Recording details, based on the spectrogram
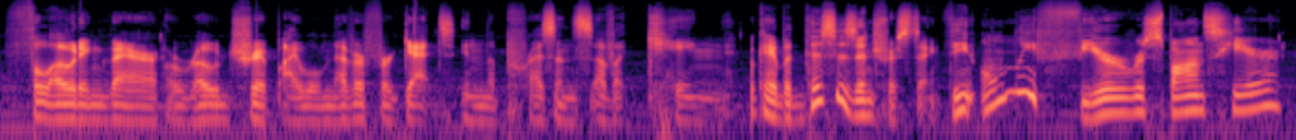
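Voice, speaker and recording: A man's voice: low-pitched, animated, measured pace, few pauses, fairly bright tone. A man giving video essay commentary, musing and dramatic, shifting between scripted narration and casual, wry asides.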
